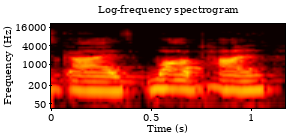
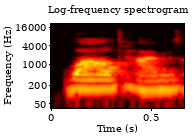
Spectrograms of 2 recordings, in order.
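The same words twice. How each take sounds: First: Drawn-out echo. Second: Slow, weighty wild times; slow emphasis. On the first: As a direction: let wild times trail off slowly. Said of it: "I go, wild times". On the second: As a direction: lean into wild times, slowly. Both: Shown as a demonstration.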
